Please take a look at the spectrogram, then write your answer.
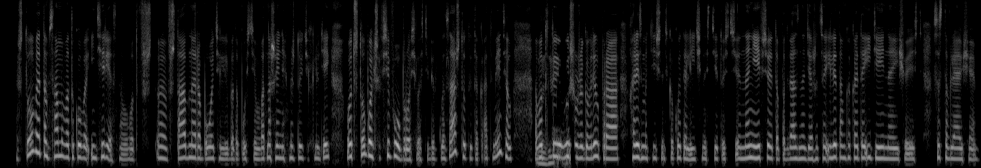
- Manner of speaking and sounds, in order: other background noise
- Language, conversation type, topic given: Russian, podcast, Как создать в городе тёплое и живое сообщество?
